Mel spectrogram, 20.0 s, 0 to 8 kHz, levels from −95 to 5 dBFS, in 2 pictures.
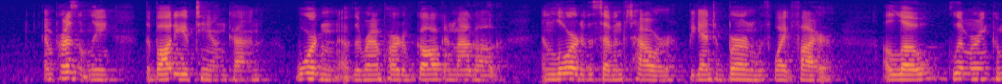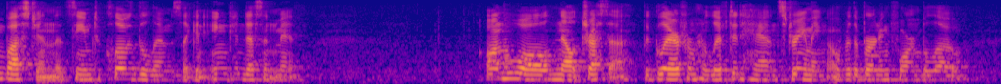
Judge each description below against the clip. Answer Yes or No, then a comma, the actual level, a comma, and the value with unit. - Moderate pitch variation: No, narrow, 1.8 semitones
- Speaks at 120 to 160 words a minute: No, average, 170 wpm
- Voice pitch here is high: No, medium, 175 Hz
